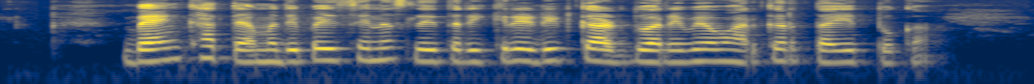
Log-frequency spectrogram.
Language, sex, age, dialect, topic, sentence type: Marathi, female, 25-30, Standard Marathi, banking, question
